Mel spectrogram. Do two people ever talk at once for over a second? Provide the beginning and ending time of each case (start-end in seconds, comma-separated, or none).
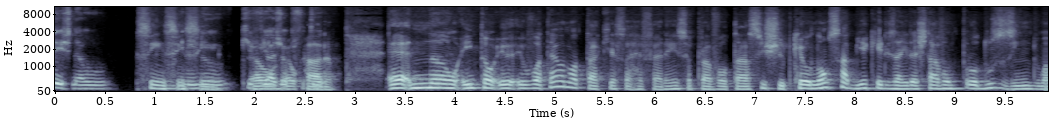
1.2-2.8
